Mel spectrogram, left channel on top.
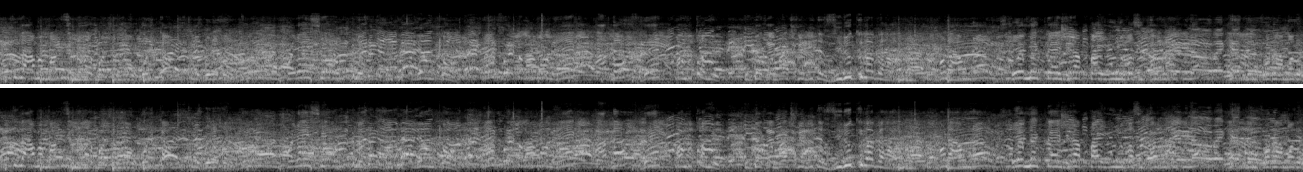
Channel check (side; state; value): both; normal; correlation 0.33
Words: কিন্তু আমার মার্কশিট পরীক্ষা জিরো কীভাবে হয় তখন আমরা এই মুখটা এসে পাই ইউনিভার্সিটি পরে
